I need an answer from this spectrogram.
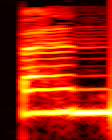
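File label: "ben", pinyin, first tone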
